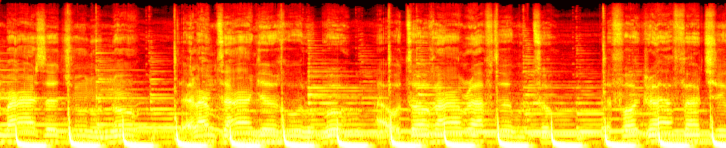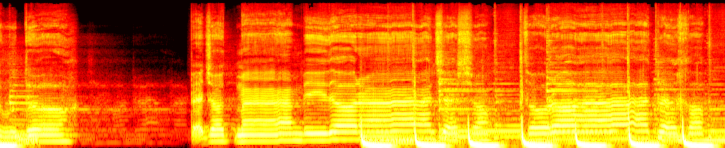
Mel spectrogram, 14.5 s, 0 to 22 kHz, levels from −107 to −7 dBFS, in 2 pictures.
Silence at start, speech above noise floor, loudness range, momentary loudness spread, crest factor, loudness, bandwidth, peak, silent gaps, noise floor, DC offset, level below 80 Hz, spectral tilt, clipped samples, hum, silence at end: 0 s; 36 dB; 5 LU; 5 LU; 10 dB; -13 LUFS; 17.5 kHz; 0 dBFS; none; -47 dBFS; under 0.1%; -12 dBFS; -6 dB/octave; under 0.1%; none; 0 s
